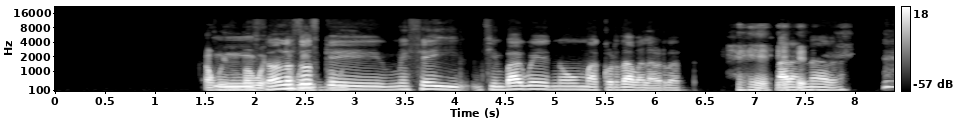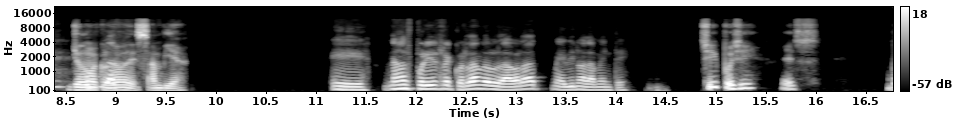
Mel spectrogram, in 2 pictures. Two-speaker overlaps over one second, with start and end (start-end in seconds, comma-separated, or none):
1.6-2.9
